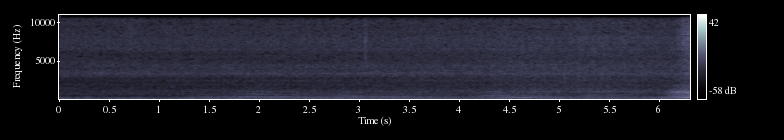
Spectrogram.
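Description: Ford Mustang 5.0 V8 engine revving during donuts, heard muffled from inside a nearby car, the revs climbing near the end.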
